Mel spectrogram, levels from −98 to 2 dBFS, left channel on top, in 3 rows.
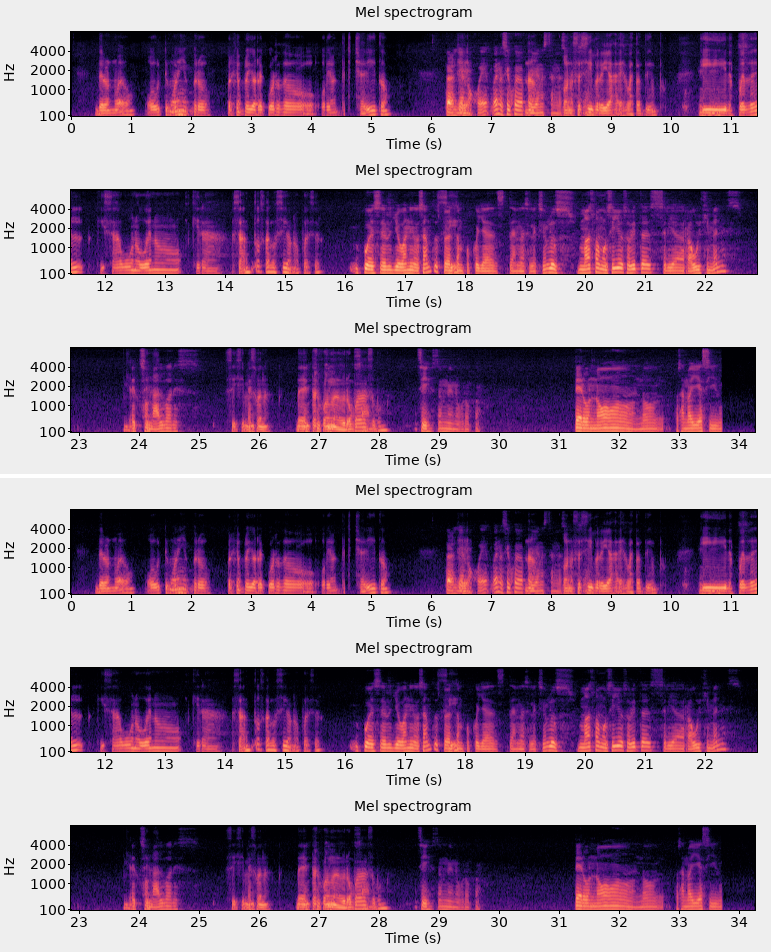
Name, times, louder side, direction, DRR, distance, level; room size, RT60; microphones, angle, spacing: voice 1, 0.4-2.3 2.6-4.5 4.7-5.3 6.5-6.7 7.6-7.8 8.2-9.8 10.5-11.6 11.9-15.6 17.7-17.9 23.7-24.3 25.5-26.2 26.6-28.2, left 1 dB, 65° left, 1.6 m, -26 dB
voice 2, 6.2-8.7 10.2-10.8 16.1-22.6 23.9-24.8 25.8-25.9 26.7-28.0 28.7-29.7 31.3-33.7, left 4 dB, 45° left, 0.3 m, -24 dB
head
